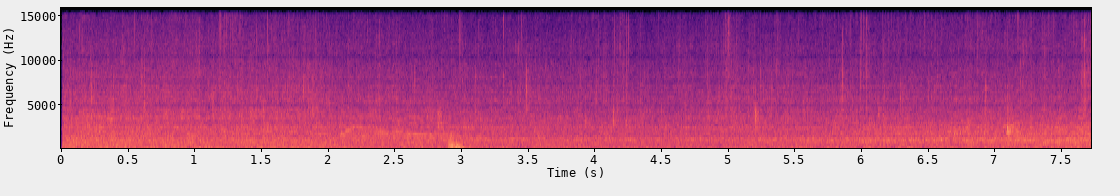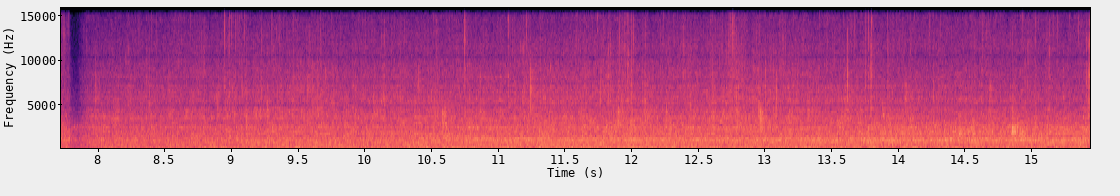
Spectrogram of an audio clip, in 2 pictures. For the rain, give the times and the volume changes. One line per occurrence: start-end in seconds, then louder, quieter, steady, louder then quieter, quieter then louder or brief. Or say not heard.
0.0-15.4 louder.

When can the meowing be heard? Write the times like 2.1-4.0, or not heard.
1.6-3.1.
